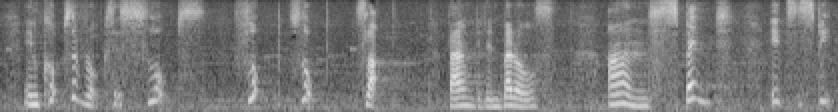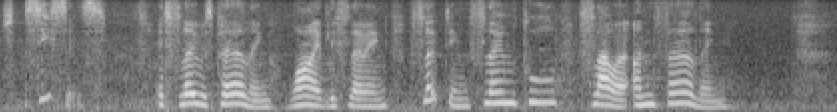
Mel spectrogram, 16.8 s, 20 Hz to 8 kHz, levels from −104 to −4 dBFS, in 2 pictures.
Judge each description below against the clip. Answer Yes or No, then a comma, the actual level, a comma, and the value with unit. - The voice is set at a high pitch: Yes, high, 235 Hz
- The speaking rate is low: Yes, slow, 95 wpm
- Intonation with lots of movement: Yes, wide, 5.9 semitones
